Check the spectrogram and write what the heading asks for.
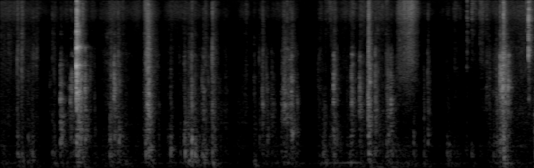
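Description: Rummaging through craft supplies: a string of separate knocks, clicks and rustles as things are moved about and a drawer or box is handled, the loudest knock about a second in.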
